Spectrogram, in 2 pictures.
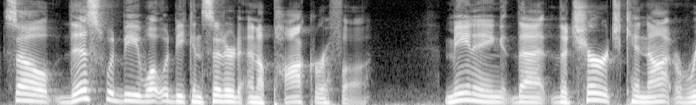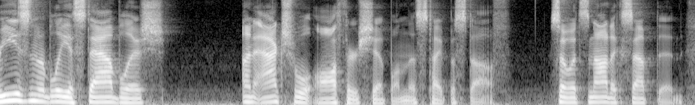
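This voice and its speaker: A man's voice: medium pitch, lively intonation, unhurried, a bit bright, smooth. A man livestreaming casual reaction commentary in a blunt, profane manner.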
